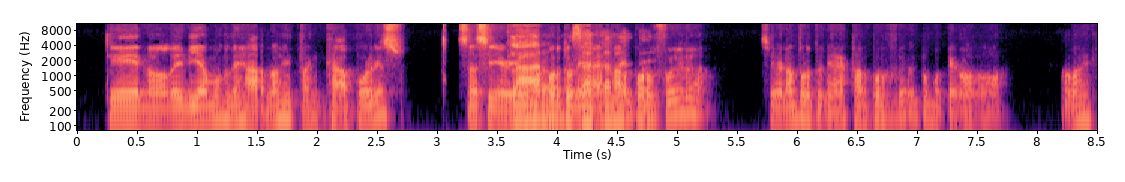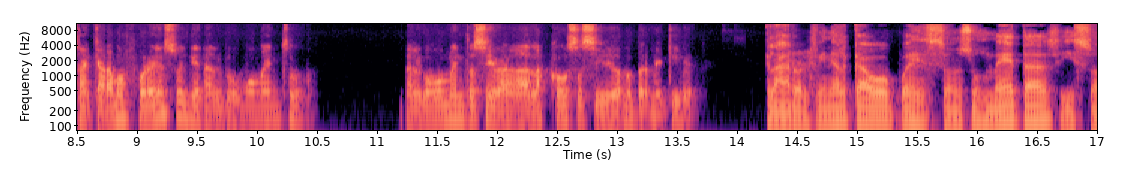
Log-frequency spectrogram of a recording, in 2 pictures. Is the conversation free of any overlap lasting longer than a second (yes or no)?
no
